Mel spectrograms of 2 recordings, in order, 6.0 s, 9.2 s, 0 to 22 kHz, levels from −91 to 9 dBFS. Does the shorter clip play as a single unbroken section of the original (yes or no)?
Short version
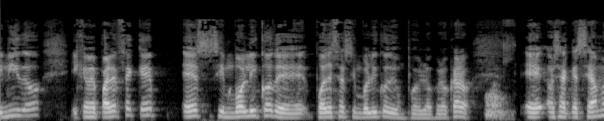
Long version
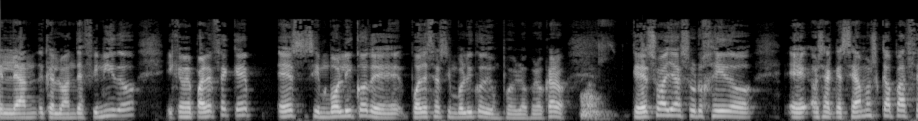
no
